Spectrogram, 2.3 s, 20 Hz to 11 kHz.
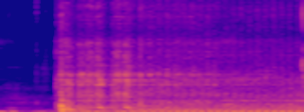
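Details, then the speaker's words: Honda Zoomer X scooter with about 21,700 on the odometer, brake-start: catches on the first press and settles into a soft, even putter with steady low pulses. Normal engine start. "เสียงเรียกได้ว่านุ่มเลยนะครับผมทำเบรคสตาร์ททีเดียวติดนะครับติดง่ายๆด้วยนะครับผม"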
